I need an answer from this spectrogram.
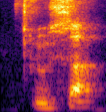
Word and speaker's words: Usopp: I've been looking for how how do we pronounce it? Usopp. Usopp.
